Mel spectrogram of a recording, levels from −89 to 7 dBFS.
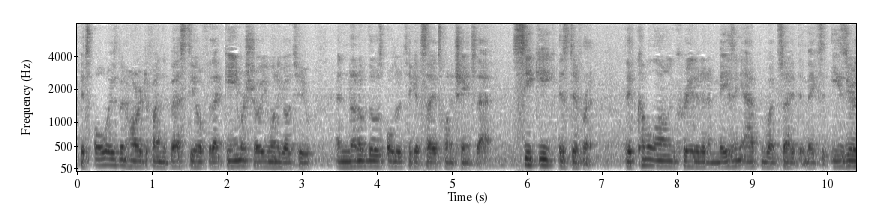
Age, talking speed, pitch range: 30-49, 270 wpm, 100-125 Hz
